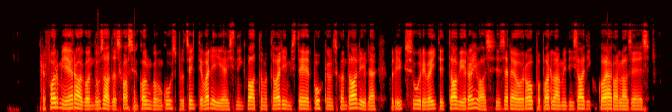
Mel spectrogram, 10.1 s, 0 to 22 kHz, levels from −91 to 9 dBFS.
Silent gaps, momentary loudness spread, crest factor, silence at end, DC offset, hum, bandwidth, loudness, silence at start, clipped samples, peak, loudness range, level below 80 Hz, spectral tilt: none; 7 LU; 20 dB; 0.35 s; under 0.1%; none; 9.8 kHz; -28 LUFS; 0.6 s; under 0.1%; -8 dBFS; 2 LU; -64 dBFS; -5 dB/octave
